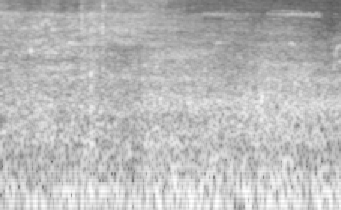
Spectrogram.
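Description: Faint, steady outdoor background noise with a low rumble and no distinct events.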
